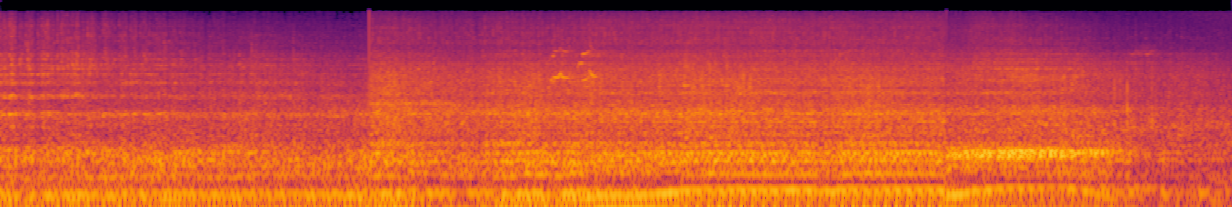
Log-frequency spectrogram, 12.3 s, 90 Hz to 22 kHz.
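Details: LS V8 swapped into a GQ Patrol with 6L80e, idling and blipped with an uneven lumpy beat that stumbles now and then; persistent misfire, cause still unknown, compression test came back good.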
